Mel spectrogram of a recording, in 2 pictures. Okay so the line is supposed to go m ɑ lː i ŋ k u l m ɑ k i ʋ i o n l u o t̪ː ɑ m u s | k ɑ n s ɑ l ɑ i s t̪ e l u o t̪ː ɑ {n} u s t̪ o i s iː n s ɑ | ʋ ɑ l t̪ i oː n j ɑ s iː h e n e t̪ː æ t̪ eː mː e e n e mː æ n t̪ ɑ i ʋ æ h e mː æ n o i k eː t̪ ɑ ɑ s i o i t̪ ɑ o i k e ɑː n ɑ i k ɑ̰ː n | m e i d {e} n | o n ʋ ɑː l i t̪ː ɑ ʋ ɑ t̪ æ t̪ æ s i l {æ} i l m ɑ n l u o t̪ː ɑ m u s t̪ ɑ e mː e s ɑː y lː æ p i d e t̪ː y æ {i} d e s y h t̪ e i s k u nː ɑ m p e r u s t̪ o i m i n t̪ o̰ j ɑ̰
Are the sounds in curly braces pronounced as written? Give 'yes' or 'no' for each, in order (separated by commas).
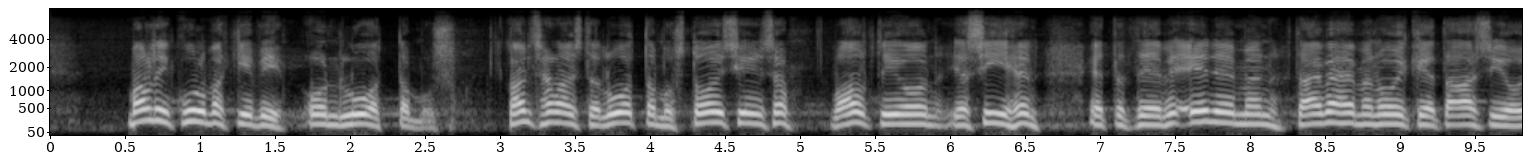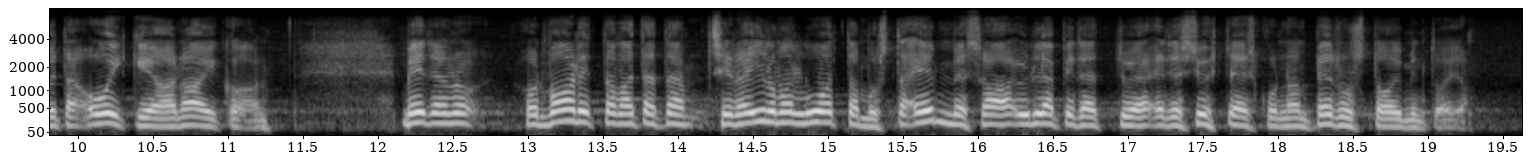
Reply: no, no, yes, no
